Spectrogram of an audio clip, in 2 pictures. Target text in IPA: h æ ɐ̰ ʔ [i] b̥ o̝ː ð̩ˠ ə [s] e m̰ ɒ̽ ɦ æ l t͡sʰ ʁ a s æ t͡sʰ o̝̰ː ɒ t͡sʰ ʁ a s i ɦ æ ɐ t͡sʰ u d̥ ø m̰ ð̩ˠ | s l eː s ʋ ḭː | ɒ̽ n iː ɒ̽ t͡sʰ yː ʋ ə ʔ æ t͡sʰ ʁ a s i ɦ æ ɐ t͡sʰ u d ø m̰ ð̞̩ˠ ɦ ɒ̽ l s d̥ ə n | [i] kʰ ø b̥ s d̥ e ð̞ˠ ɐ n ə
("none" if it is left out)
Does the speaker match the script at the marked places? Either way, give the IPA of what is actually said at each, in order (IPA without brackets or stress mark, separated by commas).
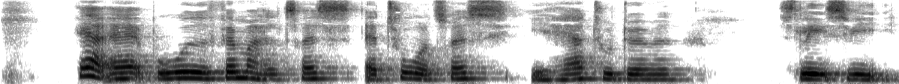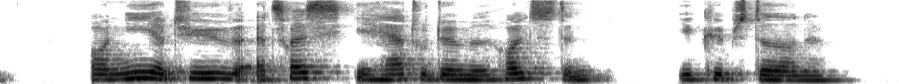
æ, f, i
